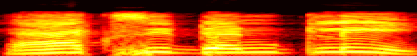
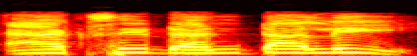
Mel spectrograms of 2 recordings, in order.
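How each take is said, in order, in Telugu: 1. ఈ పదం 'dent-ly' తో ముగుస్తుంది, అదనపు అక్షరం లేదు. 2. ఈ పదం 'den-ta-ly' తో ముగుస్తుంది, అదనపు అక్షరం ఉంది. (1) "అక్కడ టా అనకూడదు" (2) "నాట్"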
